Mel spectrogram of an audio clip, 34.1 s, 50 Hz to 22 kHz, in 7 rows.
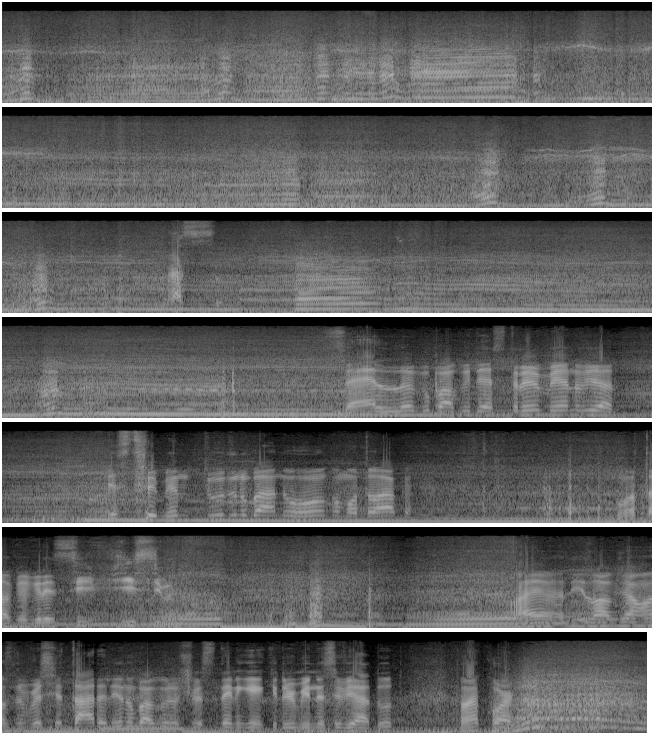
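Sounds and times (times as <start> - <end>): motorcycle engine running: 0.0 - 34.0
wind on microphone: 23.4 - 24.3.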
